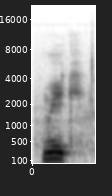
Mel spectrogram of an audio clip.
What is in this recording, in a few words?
Homshetsi strawberry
